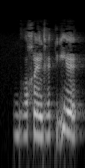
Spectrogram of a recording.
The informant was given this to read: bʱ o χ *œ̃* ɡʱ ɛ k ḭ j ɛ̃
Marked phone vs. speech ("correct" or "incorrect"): incorrect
